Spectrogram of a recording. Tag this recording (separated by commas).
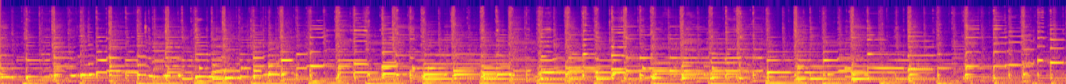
Guitar, Musical instrument, Music, Electric guitar, Plucked string instrument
